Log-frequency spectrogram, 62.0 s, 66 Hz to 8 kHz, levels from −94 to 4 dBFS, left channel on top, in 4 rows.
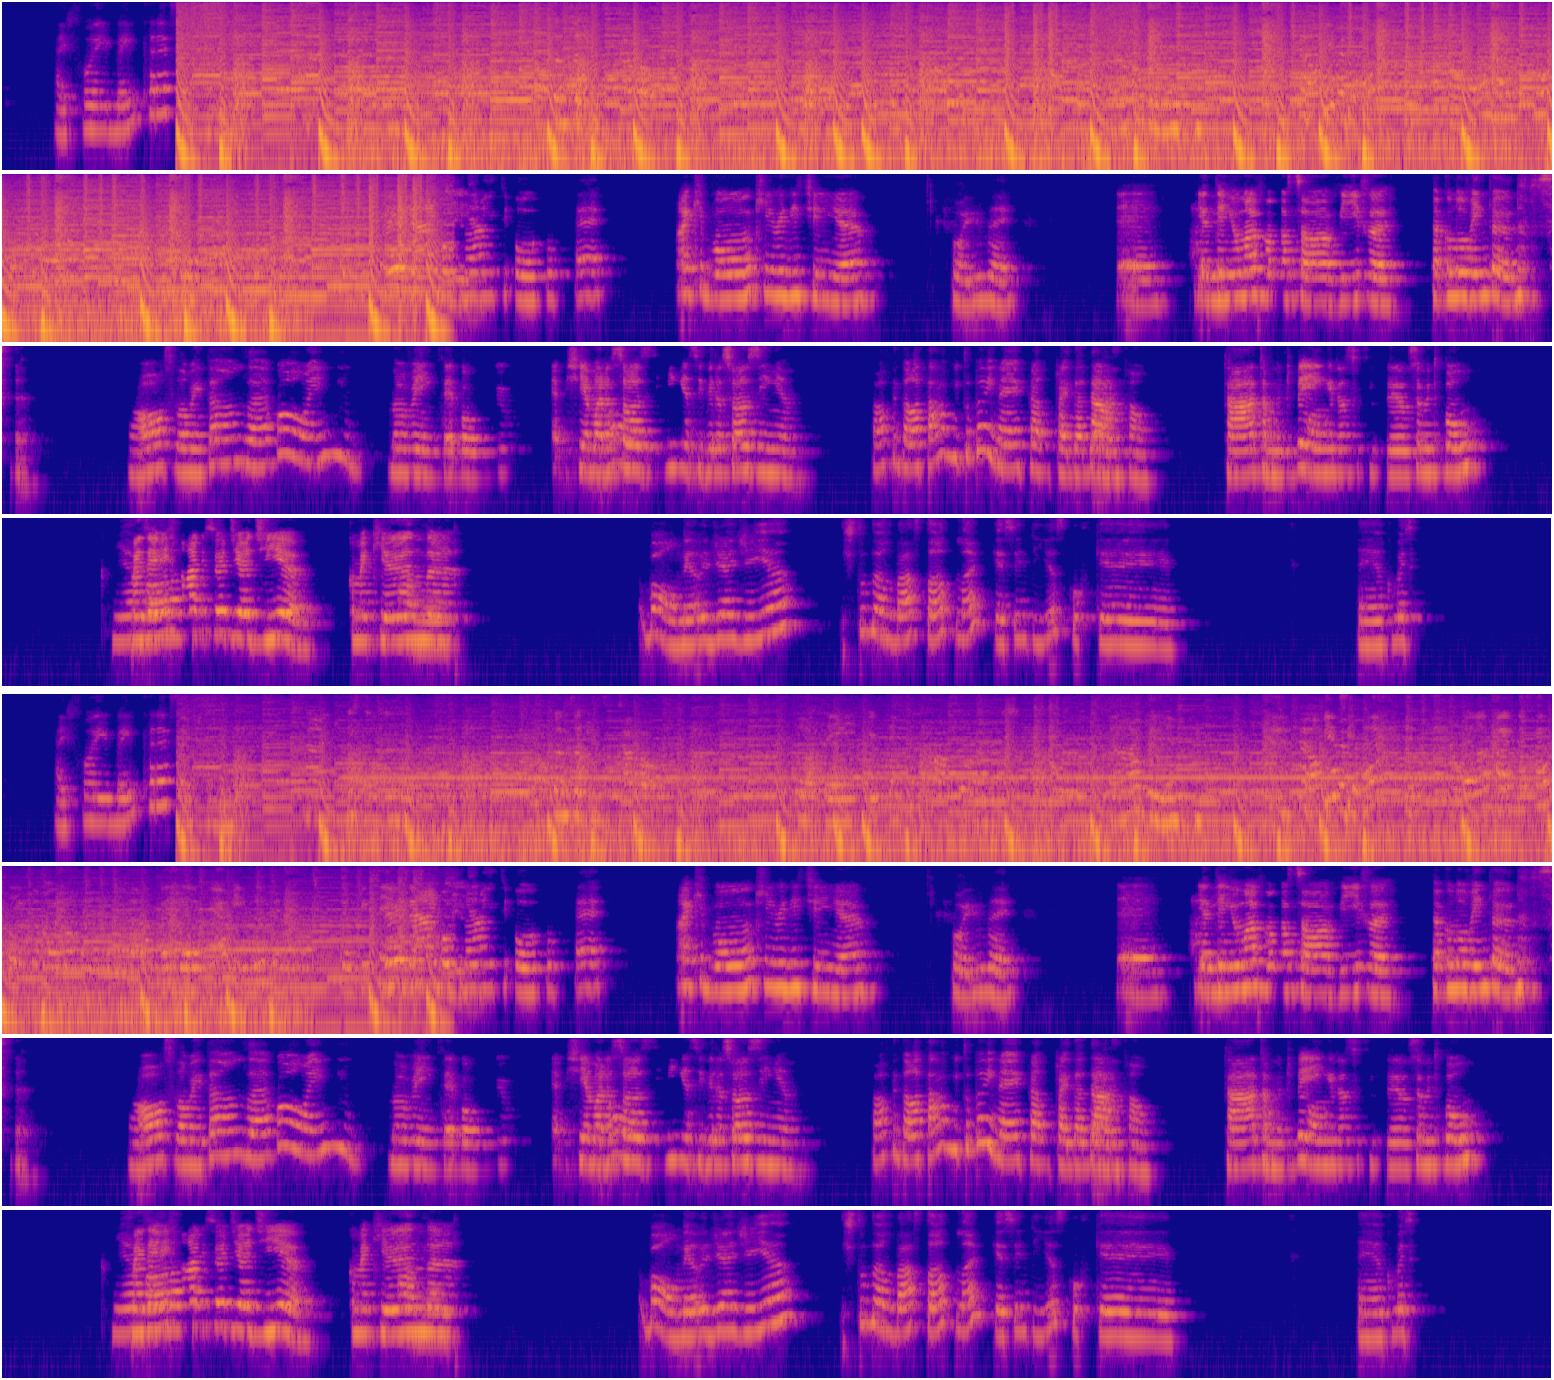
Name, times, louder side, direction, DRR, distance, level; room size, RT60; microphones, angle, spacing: voice 1, 0.5-2.4 3.9-4.0 5.2-5.7 7.9-10.2 11.0-12.0 12.7-18.4 18.9-21.5 25.0-25.6 27.4-28.1 32.3-34.6 36.9-37.3 39.7-42.5 44.0-44.2 47.6-48.5 50.5-51.0 52.9-54.4 54.9-58.2 60.1-60.6, right 1 dB, 10° right, 0.5 m, -34 dB
sound 1, 1.7-20.0, left 7 dB, 90° left, 0.3 m, -26 dB
voice 2, 3.0-4.3 5.5-6.7 11.0-11.6 12.8-13.6 19.3-20.2 22.2-24.2 26.6-27.1 27.4-29.4 29.8-31.2 34.9-36.0 36.5-39.0 41.9-42.2 43.2-44.5 44.8-45.8 47.8-49.6 50.0-51.0, left 1 dB, 25° left, 0.9 m, -30 dB
sound 2, 3.3-18.6, equal, 50° left, 1.1 m, -33 dB
5.7 x 2.9 x 2.9 m
head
